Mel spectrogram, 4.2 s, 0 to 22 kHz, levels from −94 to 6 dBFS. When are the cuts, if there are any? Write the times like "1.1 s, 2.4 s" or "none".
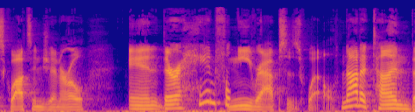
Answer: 2.3 s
